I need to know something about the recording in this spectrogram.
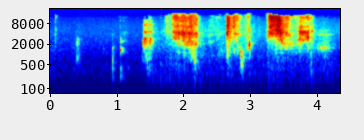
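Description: Paper planner pages and sticker sheets handled and shifted on a desk: a few light ticks, then several short bursts of paper rustling and sliding.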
